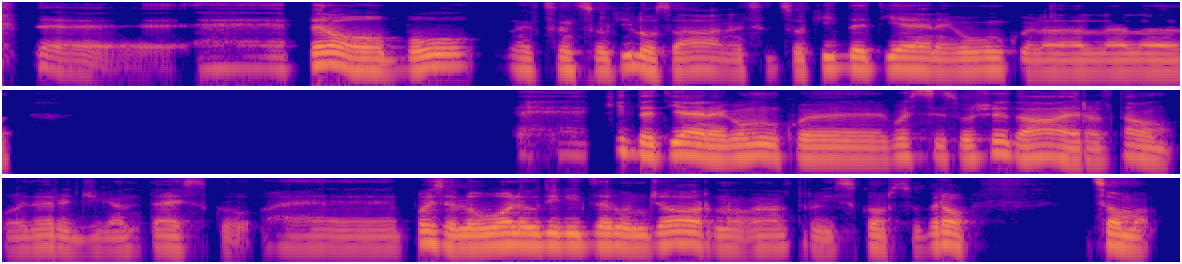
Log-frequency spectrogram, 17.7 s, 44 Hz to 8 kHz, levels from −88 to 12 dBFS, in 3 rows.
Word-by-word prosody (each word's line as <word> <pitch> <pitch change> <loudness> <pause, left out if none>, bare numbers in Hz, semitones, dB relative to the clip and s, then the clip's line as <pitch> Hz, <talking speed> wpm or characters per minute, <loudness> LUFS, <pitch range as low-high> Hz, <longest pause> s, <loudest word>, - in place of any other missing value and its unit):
ehm, - - -7 0.8
eh, 130 0 -12
però 165 -8 +6
boh, 155 +8 +1
nel 130 -3 -7
senso 120 -1 -3
chi 130 +6 -1
lo 135 -4 +3
sa, 120 +1 -4
nel 110 -1 -9
senso 120 0 -8
chi 135 +4 -2
detiene 130 -3 +1
comunque 120 -1 -2
la 110 0 -2
la 110 0 -3
la 110 -1 -1 2.5
Eh, 150 -1 -16
chi 190 -2 -6
detiene 145 -4 +6
comunque 120 -3 0
queste 130 0 -4
società 125 +1 +1
in - - +3
realtà 105 +4 -5
ha - - 0
un 110 -4 -2
potere 105 +1 -7
gigantesco. 100 +2 -9
Ehm, 110 0 -10
poi 150 +4 +1
se 125 -4 +1
lo 115 0 +4
vuole 130 +2 +6
utilizzare 130 0 +3
un 115 -1 +2
giorno 135 -4 +2
è - - -9
un 110 - -5
altro 115 -1 -10
discorso; 95 +1 -6
però, - - +2 0.6
insomma, - - +3
120 Hz, 145 wpm, -24 LUFS, 110-130 Hz, 2.5 s, però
